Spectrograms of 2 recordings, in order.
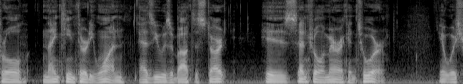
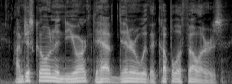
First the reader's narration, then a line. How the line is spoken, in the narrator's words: said laughed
